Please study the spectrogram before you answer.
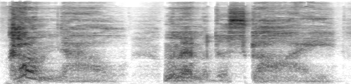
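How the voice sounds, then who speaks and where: A narrator voicing an ancient, arrogant superhuman male villain in an audiobook, lecturing humans with cold contempt in a rasping, breathy growl. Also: takes it slowly, close to an everyday voice. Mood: impatient. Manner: condescending, lecturing, disdainful. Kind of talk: audiobook character dialogue.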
